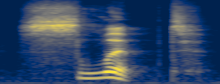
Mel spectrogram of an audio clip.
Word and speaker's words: slipped: Now that ED, because the p, it's a voiceless sound, normally that ED would have a T sound, slipped, slipped. But in this case, that T sound is going to elide.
